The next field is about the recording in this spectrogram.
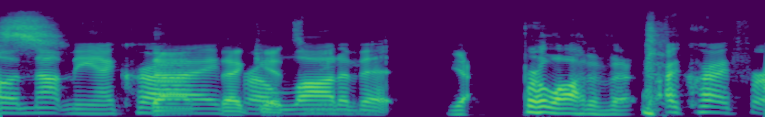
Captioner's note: laughs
